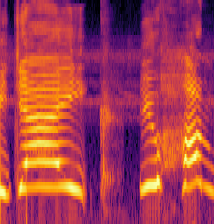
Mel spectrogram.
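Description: A baby vocalising: one drawn-out, fairly level sound of about half a second, then a couple of short babbled sounds near the end.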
